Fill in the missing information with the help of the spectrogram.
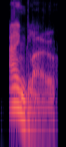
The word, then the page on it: Anglo: British English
